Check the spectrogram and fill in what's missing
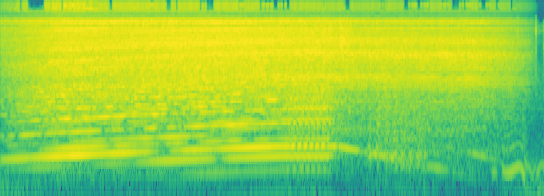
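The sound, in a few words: Honda Civic Type R engine revving on dyno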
